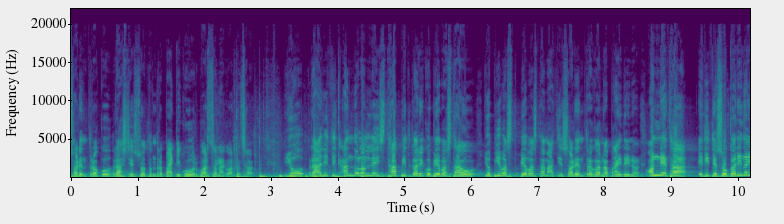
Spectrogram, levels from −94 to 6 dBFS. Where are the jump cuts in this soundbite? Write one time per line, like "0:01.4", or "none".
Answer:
0:03.0
0:08.6

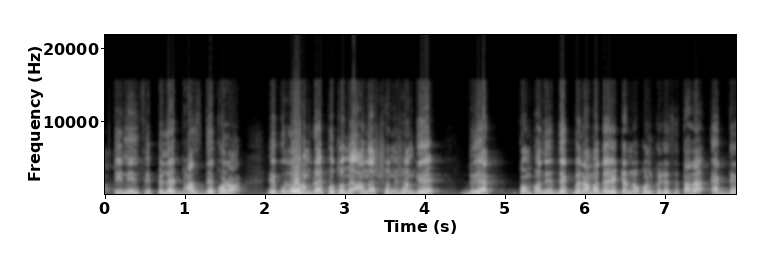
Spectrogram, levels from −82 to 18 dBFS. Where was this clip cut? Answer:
0:02.4

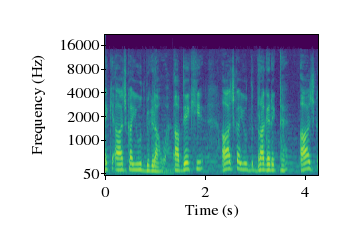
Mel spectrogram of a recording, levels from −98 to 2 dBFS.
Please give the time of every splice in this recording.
0:01.2

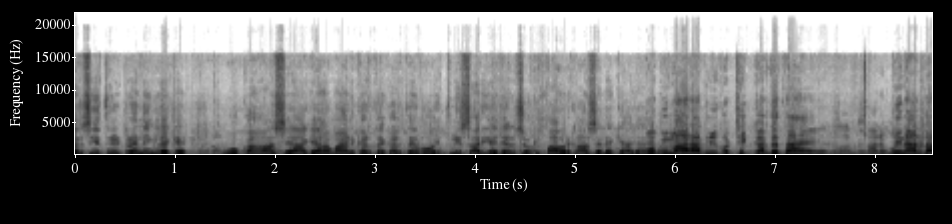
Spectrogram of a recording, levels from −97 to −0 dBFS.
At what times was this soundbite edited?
none

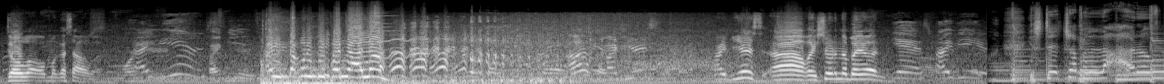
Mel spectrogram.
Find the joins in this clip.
none

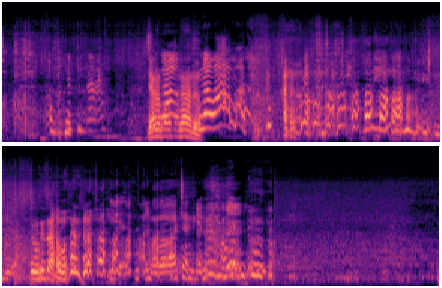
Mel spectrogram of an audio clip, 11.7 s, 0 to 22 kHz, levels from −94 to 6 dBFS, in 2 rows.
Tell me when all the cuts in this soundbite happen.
0:09.4

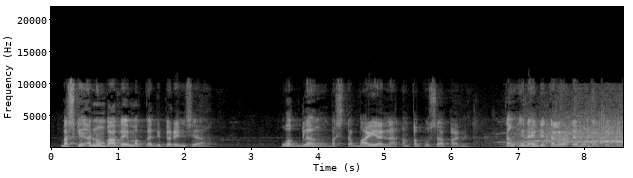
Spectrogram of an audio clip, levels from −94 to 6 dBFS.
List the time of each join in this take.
none

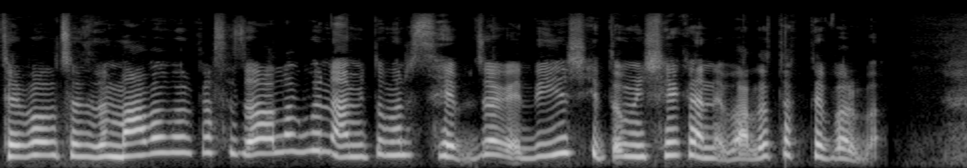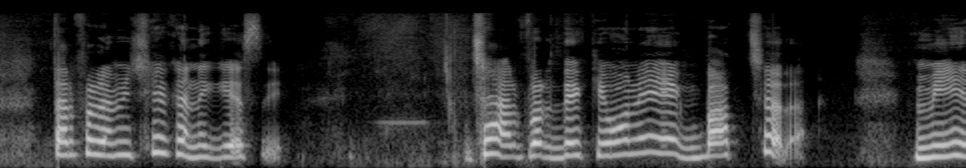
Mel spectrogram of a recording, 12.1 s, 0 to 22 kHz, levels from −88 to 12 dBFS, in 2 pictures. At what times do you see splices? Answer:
none

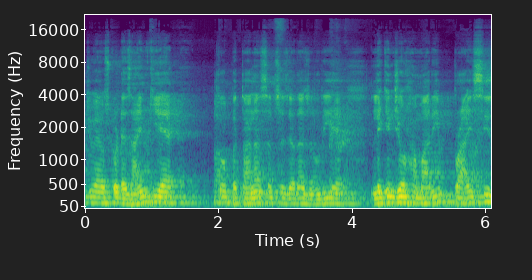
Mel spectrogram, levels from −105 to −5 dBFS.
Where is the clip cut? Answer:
0:01.9

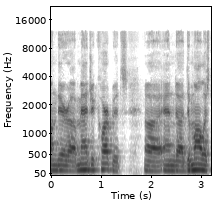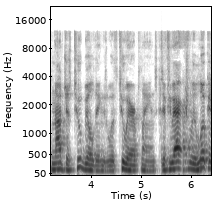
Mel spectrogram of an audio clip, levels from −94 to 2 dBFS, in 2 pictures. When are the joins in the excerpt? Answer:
0:05.4

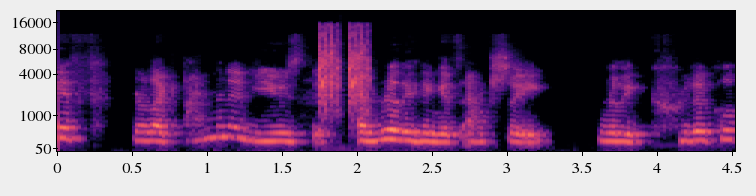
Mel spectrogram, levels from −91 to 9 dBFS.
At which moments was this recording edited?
0:01.8

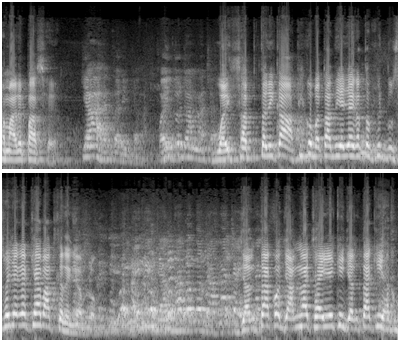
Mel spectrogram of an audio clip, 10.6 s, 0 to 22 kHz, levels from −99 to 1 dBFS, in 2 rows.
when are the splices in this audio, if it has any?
none

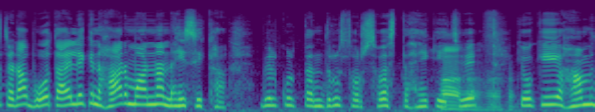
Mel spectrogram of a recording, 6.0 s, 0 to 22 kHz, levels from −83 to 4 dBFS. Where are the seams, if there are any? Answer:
0:02.4

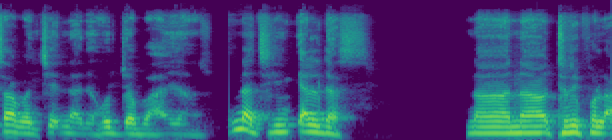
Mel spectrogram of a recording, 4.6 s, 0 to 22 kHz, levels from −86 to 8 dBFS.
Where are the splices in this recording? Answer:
0:01.6

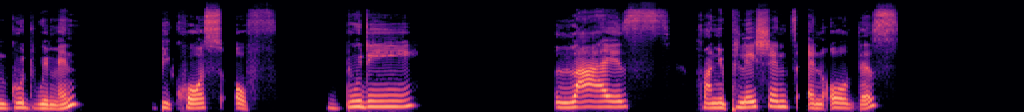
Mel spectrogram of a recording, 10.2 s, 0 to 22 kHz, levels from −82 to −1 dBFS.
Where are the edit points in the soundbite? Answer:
none

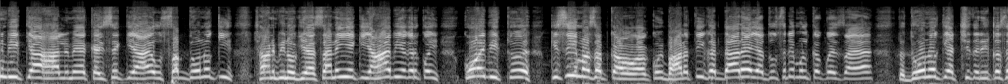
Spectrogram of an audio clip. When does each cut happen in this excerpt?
none

